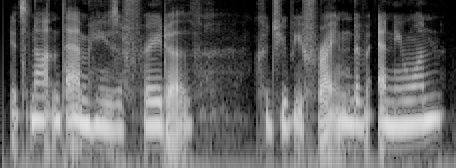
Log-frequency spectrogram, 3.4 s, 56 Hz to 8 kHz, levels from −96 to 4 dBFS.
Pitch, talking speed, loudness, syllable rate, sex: 205 Hz, 210 wpm, -18 LUFS, 6.4 syllables/s, female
